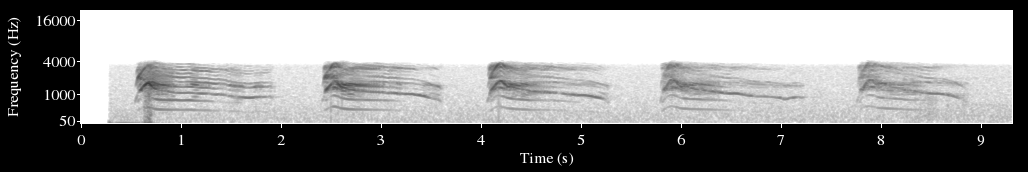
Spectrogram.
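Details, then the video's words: A very vocal wild bobcat passing a trail camera, before a stand-off with another bobcat, giving five loud, drawn-out, harmonic yowls, each falling in pitch and lasting about a second, spaced about two seconds apart in near silence. "Bobcats Vocalizing and Stand Off"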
